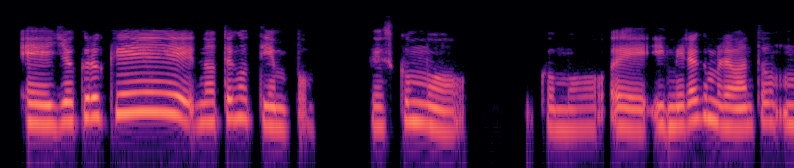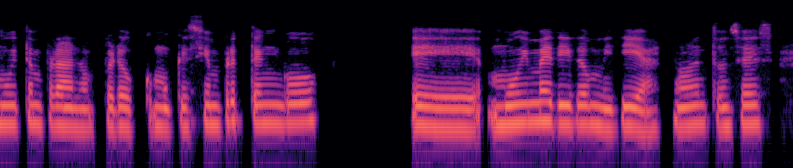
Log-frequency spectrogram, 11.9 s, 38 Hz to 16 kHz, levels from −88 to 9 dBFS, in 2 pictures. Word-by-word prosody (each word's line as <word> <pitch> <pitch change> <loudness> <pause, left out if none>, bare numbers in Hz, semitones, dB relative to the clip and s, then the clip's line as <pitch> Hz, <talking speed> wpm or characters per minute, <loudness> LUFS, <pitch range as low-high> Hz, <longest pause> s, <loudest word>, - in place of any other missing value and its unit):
Eh, 190 -2 +4
yo 200 +2 +3
creo 235 +1 +5
que, 280 -2 +5
no 200 +1 -1
tengo 230 +1 +1
tiempo, 175 -4 -2 0.4
es 175 -1 -5
como 180 -8 -1 0.5
como, 160 0 -7
eh, 165 -2 +2
y 180 - -1
mira 180 +5 +3
que 240 - 0
me 210 -4 +1
levanto 175 +3 +1
muy 185 -1 -2
temprano, 175 -3 -1
pero 170 -2 -2
como 165 0 -5
que 170 - -5
siempre 185 +4 -3
tengo, 195 +1 -2 0.7
eh, 165 -2 +1
muy 185 +2 0
medido 185 -2 +1
mi 170 -3 -2
día, 155 -2 -1
¿no?, 170 +1 -1
entonces, 185 0 -4
180 Hz, 150 wpm, -24 LUFS, 170-200 Hz, 0.7 s, creo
